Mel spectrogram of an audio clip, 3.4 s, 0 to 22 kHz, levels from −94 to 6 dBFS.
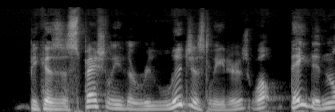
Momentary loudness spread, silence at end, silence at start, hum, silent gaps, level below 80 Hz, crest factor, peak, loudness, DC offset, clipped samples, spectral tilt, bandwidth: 8 LU; 0 s; 0.3 s; none; none; -52 dBFS; 18 dB; -8 dBFS; -26 LUFS; under 0.1%; under 0.1%; -5 dB/octave; 16.5 kHz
